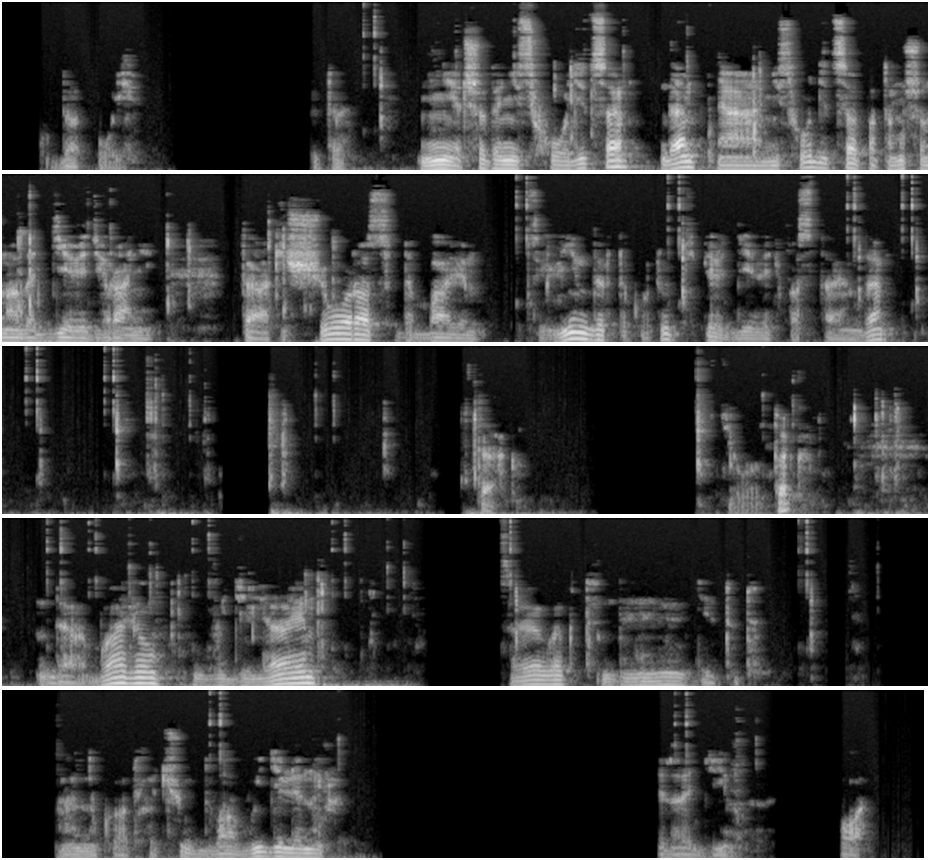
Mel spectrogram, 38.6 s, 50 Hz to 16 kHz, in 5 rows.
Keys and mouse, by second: 3.1 click, 3.8 middle click, 4.7 Tab, 5.2 middle click, 7.9 Delete, 8.4 middle click, 9.1 KP_1, 10.3 shift+a, 13.2 click, 14.7 click, 15.6 click, 16.9 shift+click, 17.7 Tab, 18.0 middle click, 19.3 s, 21.8 middle click, 22.8 ctrl+r, 24.3 middle click, 24.7 alt+right click, 25.7 3, 25.9 alt+right click, 26.3 middle click, 27.5-29.9 drag, 30.4 middle click, 32.7-33.7 drag, 33.7-35.2 middle drag, 36.5 click, 37.1-38.5 middle drag.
